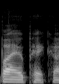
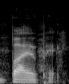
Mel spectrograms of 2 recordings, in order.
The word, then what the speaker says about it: biopic: I think you're talking about a biographical picture, which is a biopic. Biopic sounds like it's dealing with biopia, which is the narrowing of truth and meaning in order to win awards.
